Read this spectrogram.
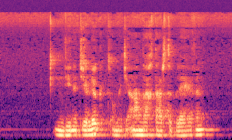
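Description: A middle-aged man speaks slowly and calmly, close by.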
